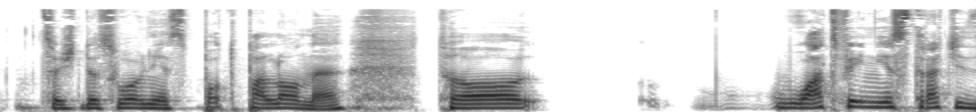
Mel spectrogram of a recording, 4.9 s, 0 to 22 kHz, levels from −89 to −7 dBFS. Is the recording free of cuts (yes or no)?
yes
